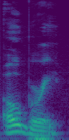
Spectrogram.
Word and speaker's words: Obri: some people call paleo-hebrew i call it obri because that's exactly how it would be pronounced if you look at the word and understand that we're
